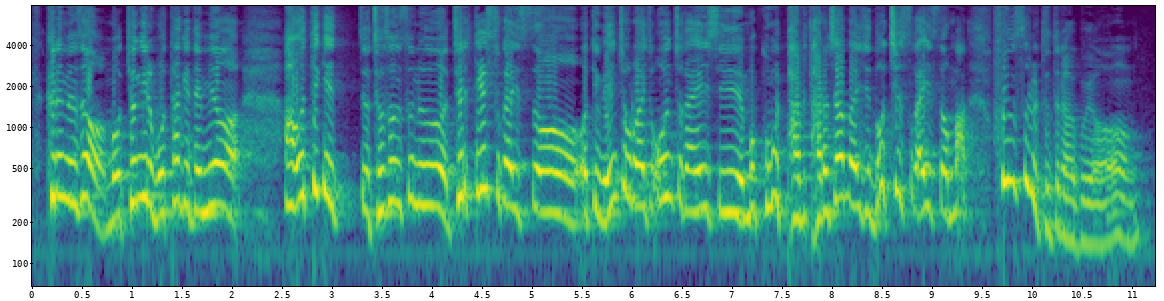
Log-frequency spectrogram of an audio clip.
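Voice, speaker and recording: Male voice in a Daegu accent, extremely high pitch, lively intonation, fairly quick pace. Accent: Gyeongsang (Daegu) dialect, noticeable. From South Korea, Daegu. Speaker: pastor. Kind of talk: sermon. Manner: animated.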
